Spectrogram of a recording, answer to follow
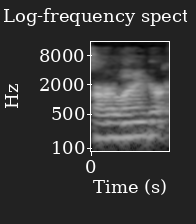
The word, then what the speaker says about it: Erlanger: ERLANGER.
